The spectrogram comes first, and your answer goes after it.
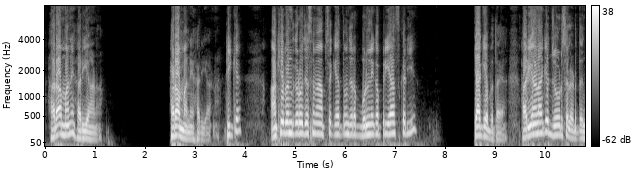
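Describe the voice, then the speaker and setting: Guy teaching exam prep in class, kinda high mellow voice, dry close sound, keeps asking the students stuff. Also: dry recording. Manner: emphatic, asks the class questions and drills memory tricks. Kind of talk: classroom lecture with mnemonics. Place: classroom with a board.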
